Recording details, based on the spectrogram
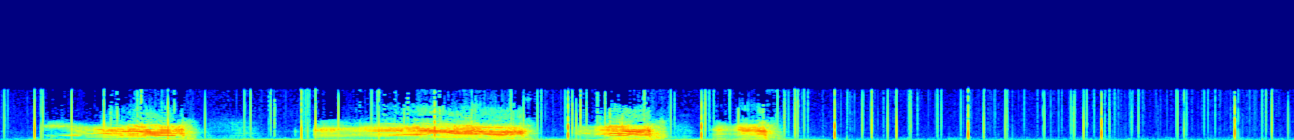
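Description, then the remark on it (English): A cattle call blown on a horn: four loud, drawn-out, wavering tones in quick succession, the second longest, followed by quiet rustling and scattered clicks. “The sound is not made in the horn, but must come from deep within you.”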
